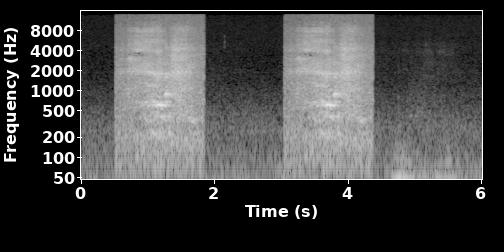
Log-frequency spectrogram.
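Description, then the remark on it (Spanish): Two loud, rasping breaths in a recorded psychophony, each lasting over a second and separated by a short pause, labored like someone breathing very badly. A faint low thump follows at the end, with no talking. “seccionada la psicofonía, escuchamos de nuevo esa respiración que, por cierto, parece es que alguien que está, no sé, respirando muy mal, y el fuera ahora es, no voy a decir nítido, pero está.”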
